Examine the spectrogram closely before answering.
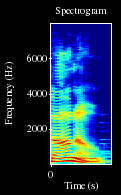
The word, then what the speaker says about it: ANO: Welcome to ANO Camera, pronounced Ah-no.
